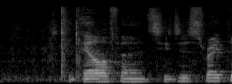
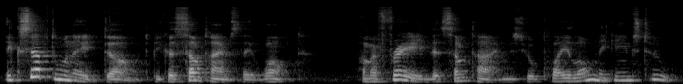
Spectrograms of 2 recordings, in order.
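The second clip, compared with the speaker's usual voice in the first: bright, lilting storybook read; sing-song picture book reading; reading to children; 5 dB louder than usual. Acted. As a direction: read it like bedtime verse for a child. Reads Dr. Seuss to kids.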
